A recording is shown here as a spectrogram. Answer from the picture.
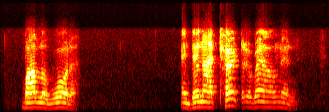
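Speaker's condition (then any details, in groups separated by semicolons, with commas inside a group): Stroke; several strokes, first stroke took some speech and leg motion, later minor stroke; some speech lost after first stroke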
